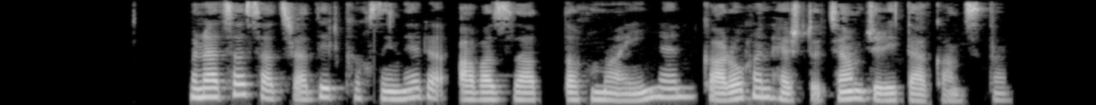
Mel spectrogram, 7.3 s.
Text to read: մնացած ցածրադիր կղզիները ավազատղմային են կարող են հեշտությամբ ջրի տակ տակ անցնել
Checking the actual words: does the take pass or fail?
fail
